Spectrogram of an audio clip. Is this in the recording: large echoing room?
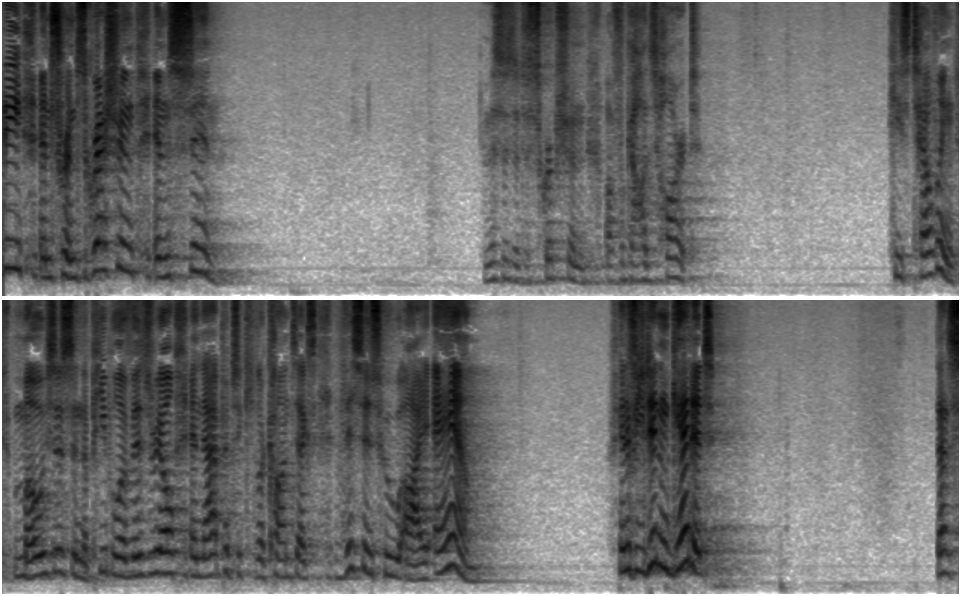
yes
